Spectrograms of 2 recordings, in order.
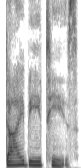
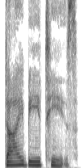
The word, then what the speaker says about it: diabetes: diabetes Both US and UK have the same pronunciation of this word. diabetes Now, read the syllables shown on the screen naturally. di uh be tis diabetes Emphasize be and soften tis.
